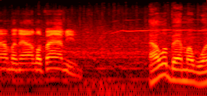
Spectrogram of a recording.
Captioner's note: crowd cheering, crowd applauding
